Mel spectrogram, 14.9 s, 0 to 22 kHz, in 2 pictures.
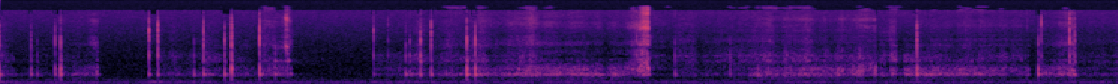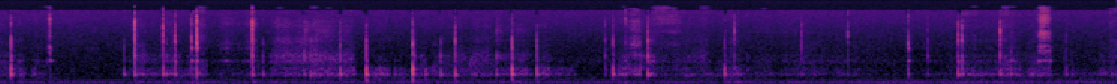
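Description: Long acrylic nails scratch and tap the lid and sides of a small white cardboard product box resting on fur. Soft, dry scratching runs under many crisp, short taps that die away almost instantly. The sound is quiet and centered in the midrange, around 500 Hz.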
